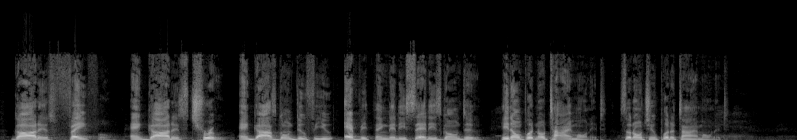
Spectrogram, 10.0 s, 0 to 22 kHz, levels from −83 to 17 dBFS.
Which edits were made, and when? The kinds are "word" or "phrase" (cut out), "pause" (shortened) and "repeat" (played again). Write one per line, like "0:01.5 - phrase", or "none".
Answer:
0:01.5 - pause
0:02.9 - pause
0:06.1 - pause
